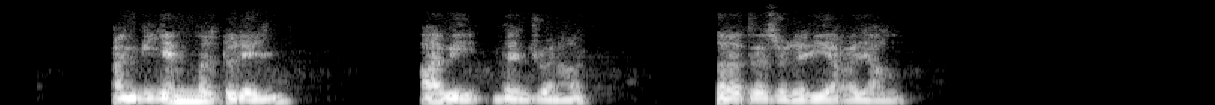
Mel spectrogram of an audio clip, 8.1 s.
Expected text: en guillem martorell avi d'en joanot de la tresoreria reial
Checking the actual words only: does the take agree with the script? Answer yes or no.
yes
